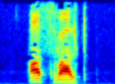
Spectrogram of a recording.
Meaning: 1. asphalt (sticky, black and highly viscous liquid or semi-solid) 2. asphalt concrete
- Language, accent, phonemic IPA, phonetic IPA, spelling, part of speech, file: Armenian, Eastern Armenian, /ɑsˈfɑlt/, [ɑsfɑ́lt], ասֆալտ, noun, Hy-ասֆալտ.ogg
